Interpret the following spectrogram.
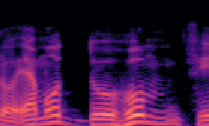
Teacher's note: গুন্না করতে হবে ওয়ামাহুম বিমিনিনা ওয়ামাহুম বিমিনিনা এরপরে ইয়ামুদ্দুহুম ফি এখানে মিম সাকিনের পরে বা আর মিম কোনটাই নেই ফা আসছে এজন্য এখানে স্পষ্ট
